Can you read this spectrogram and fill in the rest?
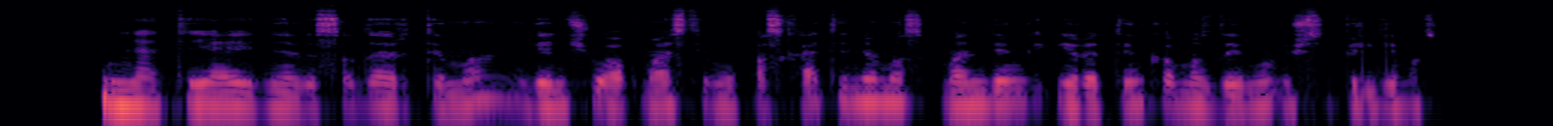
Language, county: Lithuanian, Kaunas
